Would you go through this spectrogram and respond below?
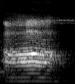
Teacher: इस स्वर का उच्चारण करते समय मुंह पूरा क्या होता है, खुल जाता है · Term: विवृत स्वर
